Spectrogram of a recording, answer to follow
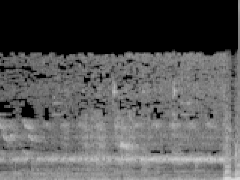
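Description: Insects chirping, a faint steady high trill through a pause in speech.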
